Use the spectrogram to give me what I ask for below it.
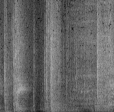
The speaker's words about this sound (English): He opens his bedroom door with a backward kick.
